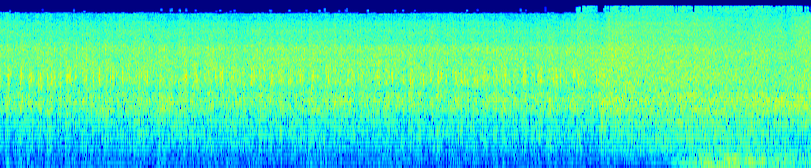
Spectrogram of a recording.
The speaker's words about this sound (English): here's Alan Reinhart with the run and the call with Billy Torrence in Top Fuel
